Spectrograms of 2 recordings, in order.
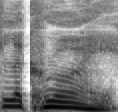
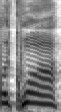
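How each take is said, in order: First: The name is said the American way. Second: The name is said the French way. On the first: The speaker calls it right. "named after a river in the Midwest" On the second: The speaker calls it wrong. "not a vineyard in France"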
